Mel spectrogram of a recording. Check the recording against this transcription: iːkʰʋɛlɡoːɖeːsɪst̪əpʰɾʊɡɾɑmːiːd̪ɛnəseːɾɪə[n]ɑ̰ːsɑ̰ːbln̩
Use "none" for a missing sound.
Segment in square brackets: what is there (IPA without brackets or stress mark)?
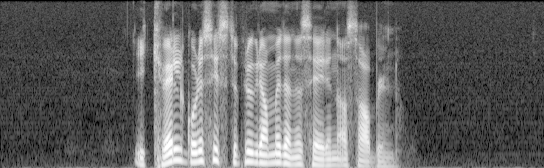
n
